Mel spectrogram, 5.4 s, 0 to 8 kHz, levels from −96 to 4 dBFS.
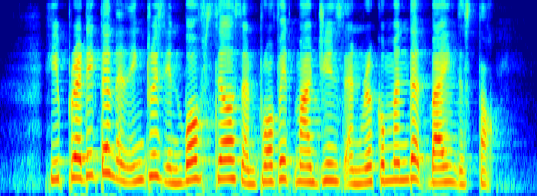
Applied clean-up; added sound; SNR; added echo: none; none; none; none.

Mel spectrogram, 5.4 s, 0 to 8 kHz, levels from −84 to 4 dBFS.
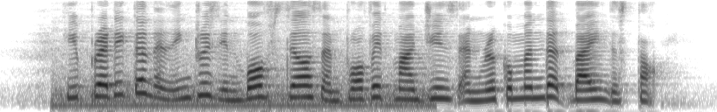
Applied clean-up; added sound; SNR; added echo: none; Engine; 14 dB; none.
